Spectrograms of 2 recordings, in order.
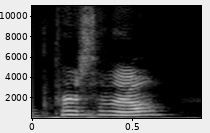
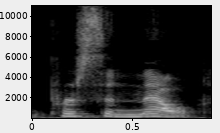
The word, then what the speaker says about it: personnel: So personnel has that important stress in the last syllable, personnel.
